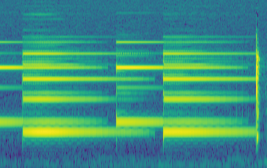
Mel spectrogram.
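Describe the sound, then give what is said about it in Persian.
A house doorbell chimes three sustained electronic tones, the middle one pitched slightly higher. Each tone rings evenly into the next, and a sharp click cuts the last one off. “اجازه بدید من زنگ منزل این شهید عزیز رو بزنیم.”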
